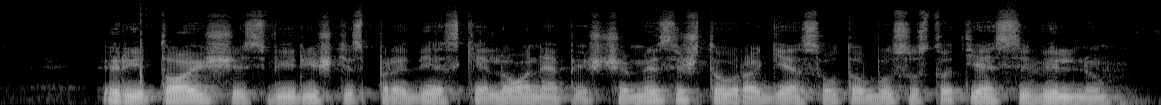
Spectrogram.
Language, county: Lithuanian, Vilnius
